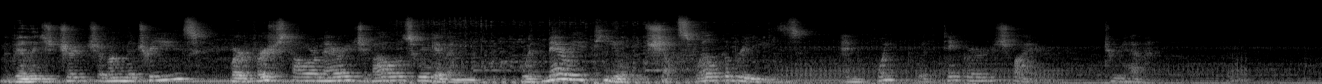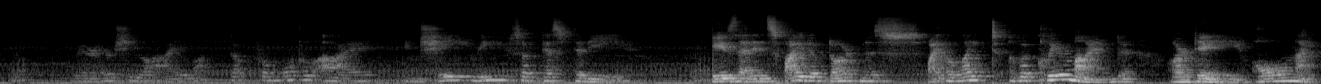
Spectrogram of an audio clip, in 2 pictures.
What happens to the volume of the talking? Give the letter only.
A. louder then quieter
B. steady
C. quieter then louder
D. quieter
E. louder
C.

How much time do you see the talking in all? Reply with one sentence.
You can hear the talking for 23 seconds altogether.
